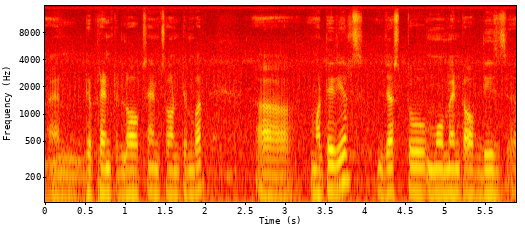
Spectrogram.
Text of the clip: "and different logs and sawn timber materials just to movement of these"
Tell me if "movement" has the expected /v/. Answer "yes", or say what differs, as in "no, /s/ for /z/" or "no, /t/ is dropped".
no, /v/ is dropped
